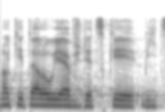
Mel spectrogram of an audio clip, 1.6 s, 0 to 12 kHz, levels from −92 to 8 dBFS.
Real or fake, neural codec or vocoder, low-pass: fake; codec, 16 kHz, 4 kbps, FunCodec, trained on Chinese and English, 50 frames a second; 7.2 kHz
